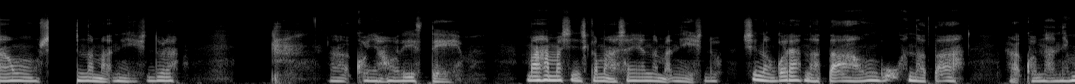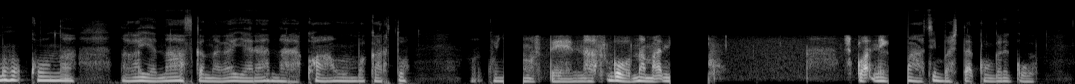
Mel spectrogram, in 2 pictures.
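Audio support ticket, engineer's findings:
Digital broadcast dropout, 0.48 to 0.78 s and 17.45 to 17.84 s: sound mutes after a 3 ms fade, 288 and 384 ms lost, consistent with about 12 and 16 corrupt frames.

Input switched to a poorer device, 15.79 to 19.83 s: 200 ms silence, then bandwidth capped at 3.8 kHz, level shift around 5 dB, new noise floor; likely headset or call-profile mic.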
